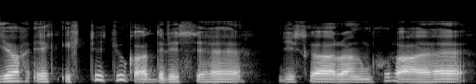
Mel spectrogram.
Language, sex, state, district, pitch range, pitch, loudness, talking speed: Hindi, male, Jharkhand, Deoghar, 120-140 Hz, 125 Hz, -15 LUFS, 115 wpm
